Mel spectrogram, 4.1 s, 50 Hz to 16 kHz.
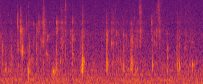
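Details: Momo, a male Pembroke Welsh Corgi in Washington DC, eats a dog-friendly taco of whole wheat shell, cucumber and lean ground beef indoors; irregular wet bites and crunchy clicks, about 100 per minute, over a low room hum.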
